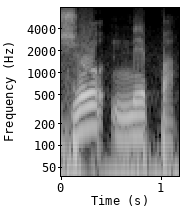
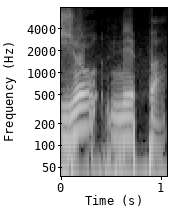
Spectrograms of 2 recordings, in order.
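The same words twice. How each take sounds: First: The vowel of 'ne' is dropped and linked. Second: The same.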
